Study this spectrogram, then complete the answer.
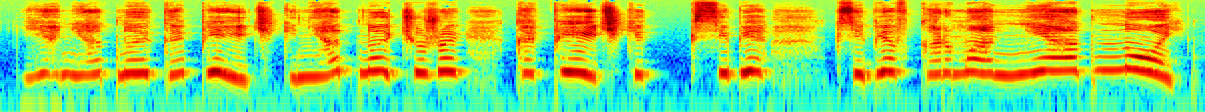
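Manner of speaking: very high wailing denial; hysterical protest. A narrator's reading. Zina denying she pocketed a kopeck, hysterically. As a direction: protest innocence in a high wail.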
